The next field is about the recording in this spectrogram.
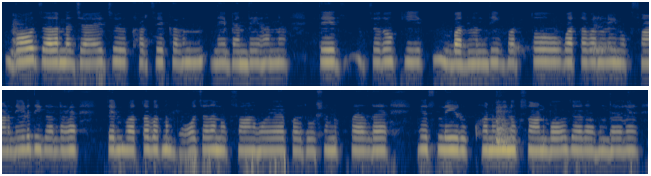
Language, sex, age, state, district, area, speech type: Punjabi, female, 30-45, Punjab, Mansa, urban, spontaneous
